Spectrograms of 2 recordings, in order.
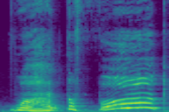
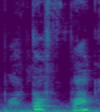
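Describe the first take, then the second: First: Long, drawn-out high disbelief; acted shock. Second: Very soft, voiceless whisper; in-her-head whisper. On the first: Teller looking over at the man, stretched-out shock. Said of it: "and then I'm just like". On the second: Retold or imitated. Teller's silent thought on seeing it, whispered. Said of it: "In my head, I'm like".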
